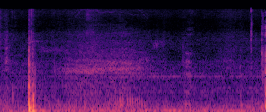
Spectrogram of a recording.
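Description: A single sharp click about a quarter second in, over a faint steady background noise.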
